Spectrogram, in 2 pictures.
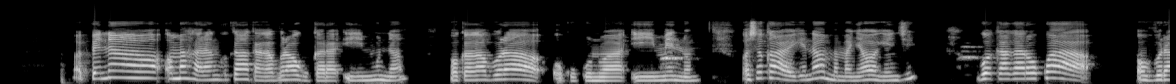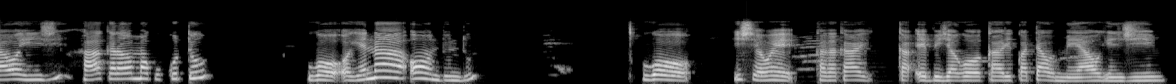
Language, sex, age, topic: Oshiwambo, female, 25-35, agriculture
